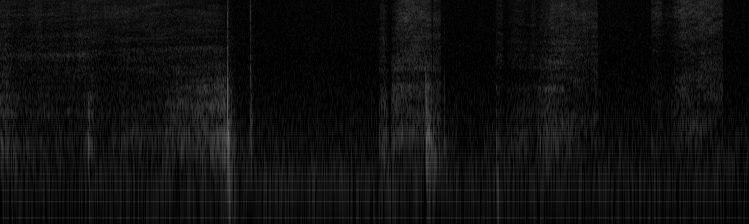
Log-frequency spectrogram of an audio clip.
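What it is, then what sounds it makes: Cardboard box. Fingertips tap and rub across the flat front face of a medium-sized printed cardboard retail box for a three-light bathroom vanity fixture, which appears to still hold the product. Soft, dry brushing and scratching sounds are broken by three short, dull taps, the sharpest one near the middle. The overall level is quiet, with little low rumble or bright hiss.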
